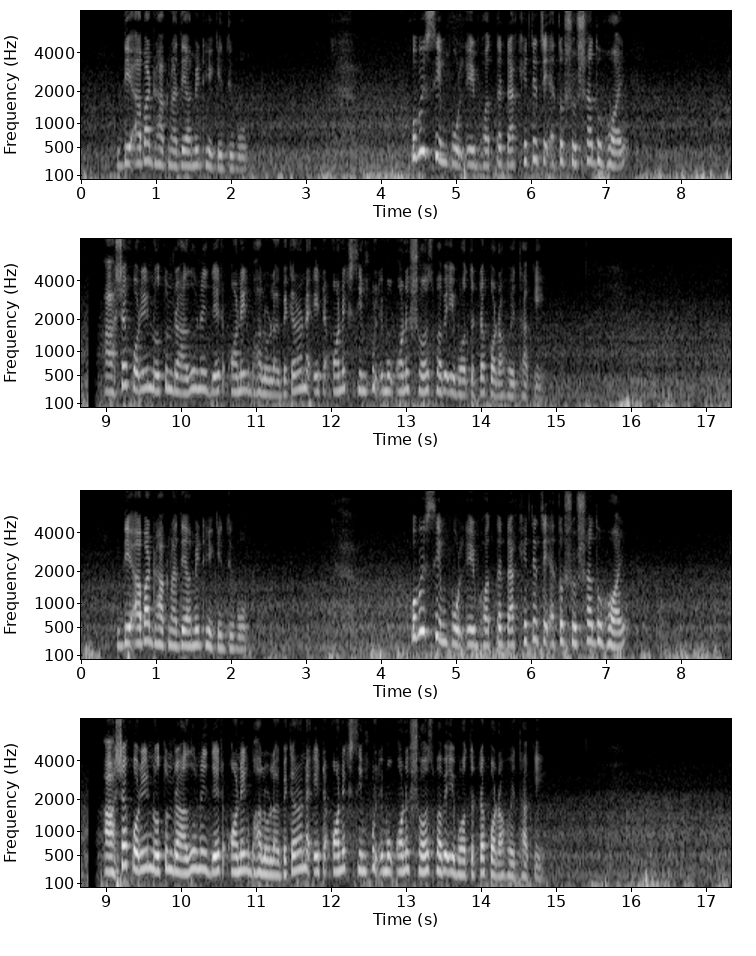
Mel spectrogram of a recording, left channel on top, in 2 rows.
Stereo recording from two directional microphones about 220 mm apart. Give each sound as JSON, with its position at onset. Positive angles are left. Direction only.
{"t": 0.5, "sound": "a woman's voice", "side_deg": -5}
{"t": 4.4, "sound": "a woman's voice", "side_deg": -10}
{"t": 9.0, "sound": "a woman's voice", "side_deg": -25}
